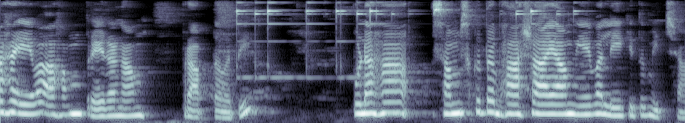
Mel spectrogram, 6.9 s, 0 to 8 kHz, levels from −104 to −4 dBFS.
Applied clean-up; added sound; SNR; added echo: classical method WPE with log-MMSE.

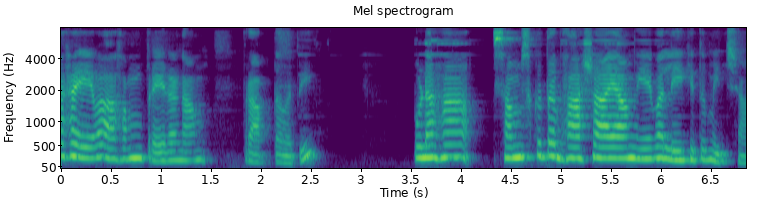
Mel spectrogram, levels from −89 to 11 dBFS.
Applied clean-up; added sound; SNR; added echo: neural mask model DeepFilterNet 3.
